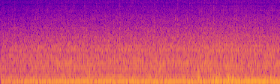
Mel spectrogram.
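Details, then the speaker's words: Truck on first start of the morning, cold: fast, light ticking at roughly three per second over a steady idle rumble, following engine speed and fading within a minute as it warms, still audible on one side; exhaust manifold leak, not lifter tick. "I mean that's it it warms up that quick it'll go away you can still hear it on this side"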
